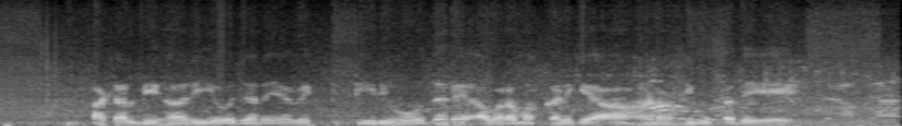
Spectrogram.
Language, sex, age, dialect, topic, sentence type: Kannada, male, 60-100, Coastal/Dakshin, banking, question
